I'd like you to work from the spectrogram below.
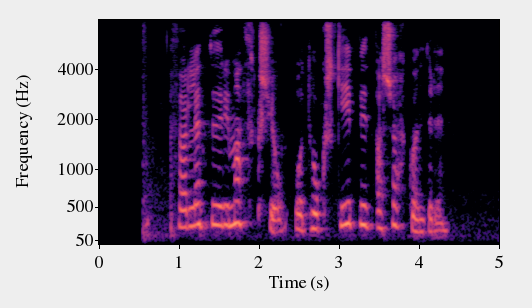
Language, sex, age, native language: Icelandic, female, 50-59, Icelandic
